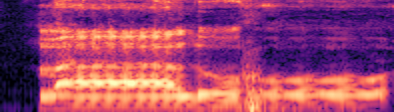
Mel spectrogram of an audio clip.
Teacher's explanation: ketika membaca hu, maka di sini harus dipanjangkan 2 harokat karena dihukumi mad silah qasirah ya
